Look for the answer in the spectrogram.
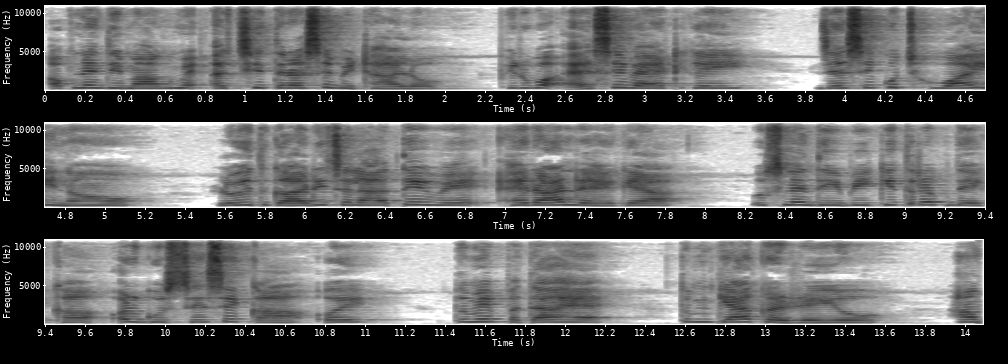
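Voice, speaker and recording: Woman, high voice, scripted story narration, same plain voice for every character.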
